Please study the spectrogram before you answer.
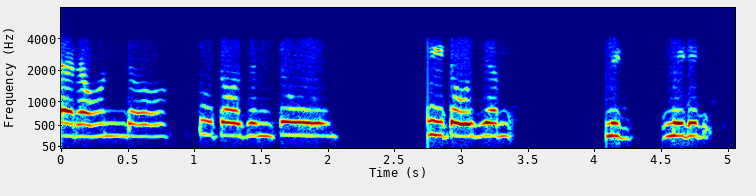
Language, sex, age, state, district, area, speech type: Telugu, female, 45-60, Andhra Pradesh, Eluru, rural, conversation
